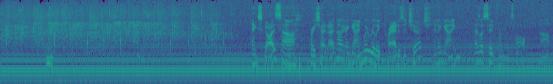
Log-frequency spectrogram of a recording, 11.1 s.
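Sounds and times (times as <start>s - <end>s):
round of applause: 0.0s - 5.0s
speech: 5.0s - 11.0s.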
